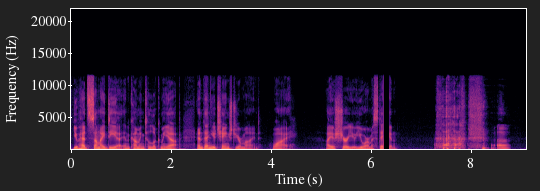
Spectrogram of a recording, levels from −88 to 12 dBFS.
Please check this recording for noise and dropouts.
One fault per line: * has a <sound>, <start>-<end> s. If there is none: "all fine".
* has a dropout, 6.2-6.4 s
* has a laugh, 7.3-8.8 s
